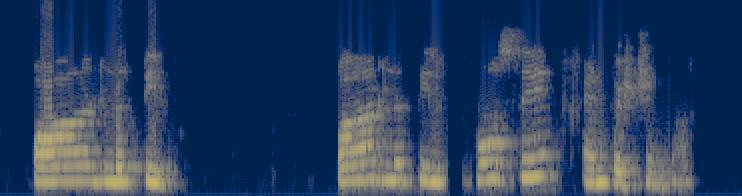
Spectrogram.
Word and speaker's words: parle-t-il: So inverse it, parle-t-il français with hyphen. So here, parle is ending with T consonant and il is starting with vowel. So there is a liaison and pronunciation is parle-t-il.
